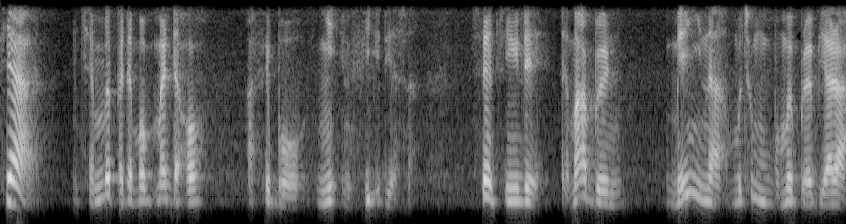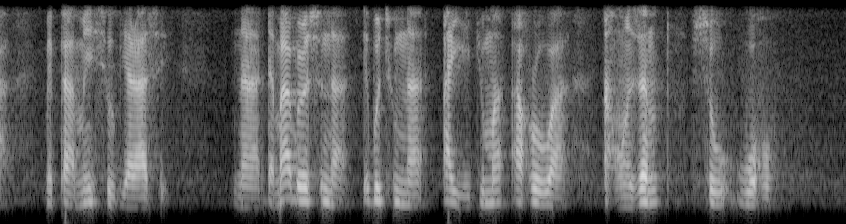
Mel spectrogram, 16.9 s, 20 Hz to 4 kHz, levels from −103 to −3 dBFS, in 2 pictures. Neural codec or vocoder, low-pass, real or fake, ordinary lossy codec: none; 3.6 kHz; real; AAC, 32 kbps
